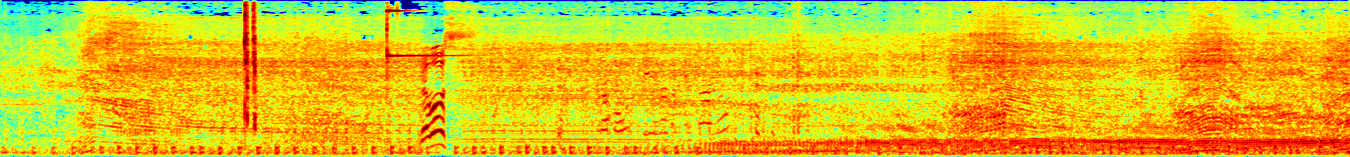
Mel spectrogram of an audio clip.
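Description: Dirt bike engines idle with a rapid, rattling putter.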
